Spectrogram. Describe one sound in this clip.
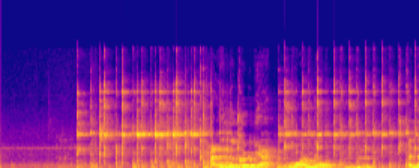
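A spoon clinks against a glass as it stirs.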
